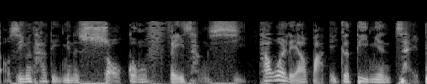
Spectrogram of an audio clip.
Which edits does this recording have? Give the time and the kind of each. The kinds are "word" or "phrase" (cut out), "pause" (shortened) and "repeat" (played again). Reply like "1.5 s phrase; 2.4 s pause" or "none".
2.5 s pause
